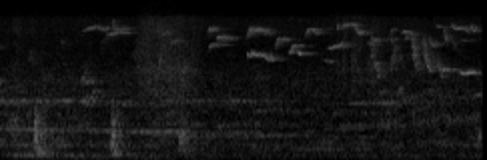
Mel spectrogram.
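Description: A Pied Bushchat sings a quick, varied run of high, thin chirps and brief whistled notes, with a few low knocks and faint background hiss.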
